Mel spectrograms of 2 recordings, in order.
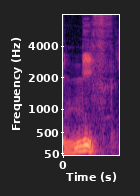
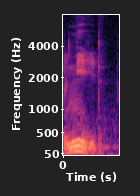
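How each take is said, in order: First: The word ends with a soft th sound. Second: The word ends with a clear d sound. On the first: The speaker calls it wrong. "they say neath instead of need" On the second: The speaker calls it right. "focus on that D at the end of the word"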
